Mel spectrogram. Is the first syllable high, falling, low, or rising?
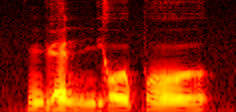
falling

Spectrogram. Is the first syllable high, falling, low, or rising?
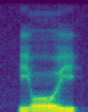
low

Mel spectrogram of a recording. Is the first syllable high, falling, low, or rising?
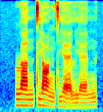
high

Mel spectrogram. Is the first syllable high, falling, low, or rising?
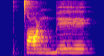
high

